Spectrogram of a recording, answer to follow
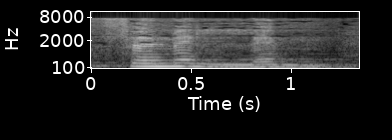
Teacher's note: النون تلغى وكأنها غير موجودة عند الوصل · Term: إدغام كامل بدون غنة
